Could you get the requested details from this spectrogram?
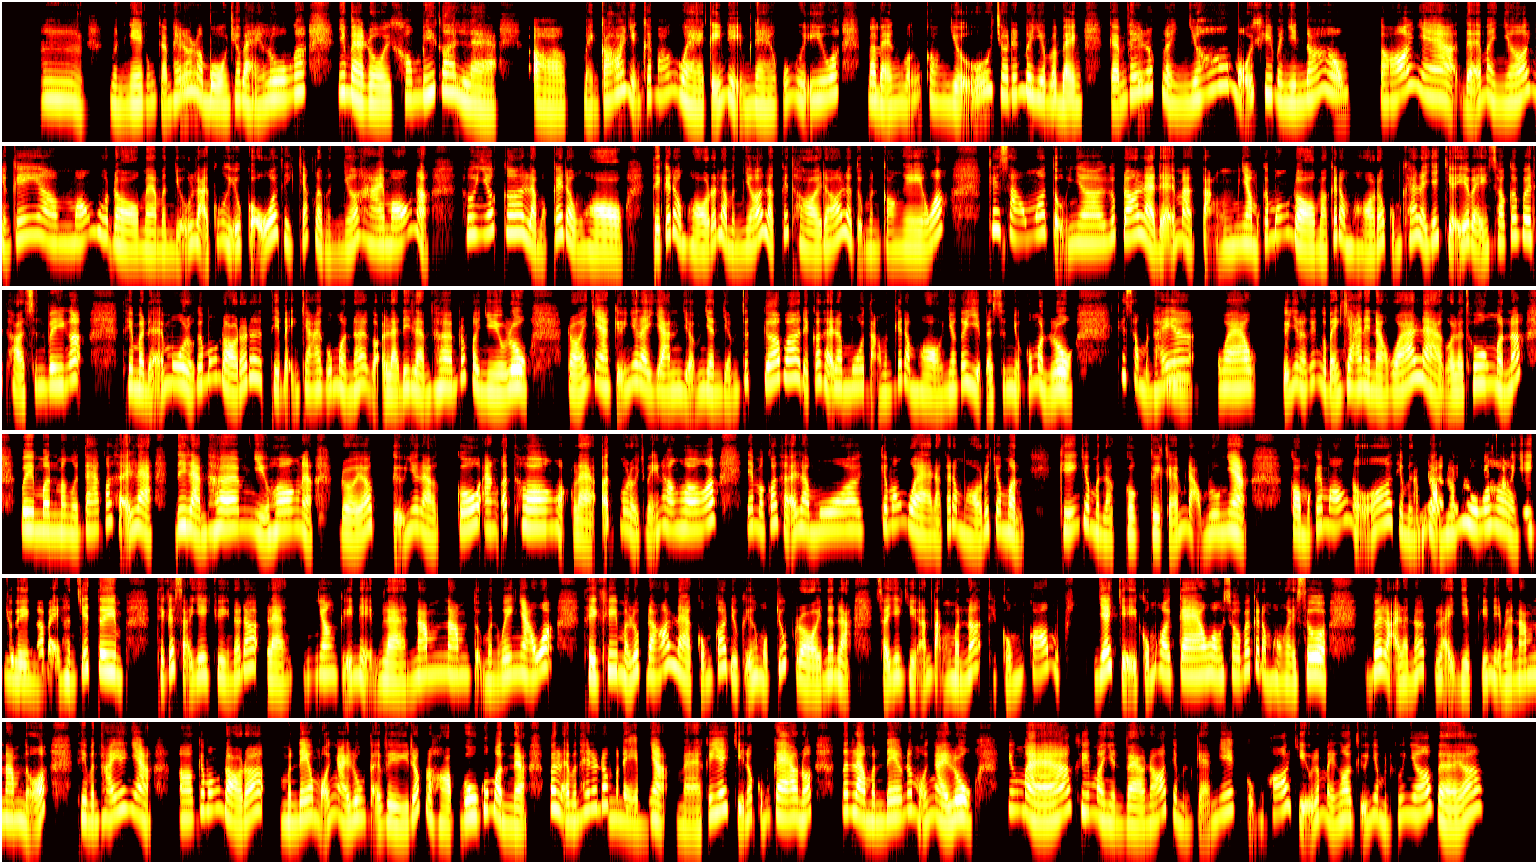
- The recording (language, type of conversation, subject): Vietnamese, advice, Làm sao để buông bỏ những kỷ vật của người yêu cũ khi tôi vẫn còn nhiều kỷ niệm?
- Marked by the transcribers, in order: tapping; other background noise; other noise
